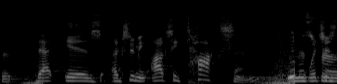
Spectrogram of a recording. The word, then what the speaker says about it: oxytocin: One of the chemicals that mediates these feelings is Oxycontin, which is the same chemical mispronounced it. that is, oxytocin, You which is mispronounced it again.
